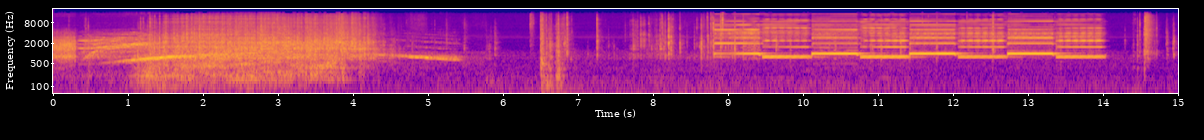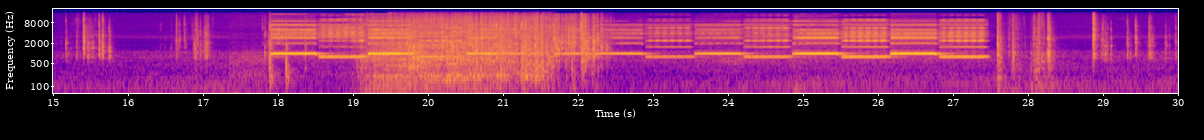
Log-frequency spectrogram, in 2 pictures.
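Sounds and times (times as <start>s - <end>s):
toy two-tone siren: 0.0s - 5.5s, 8.8s - 14.1s, 17.9s - 27.5s
toy electronic wail siren: 0.0s - 5.6s, 8.8s - 14.1s, 17.8s - 27.5s.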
